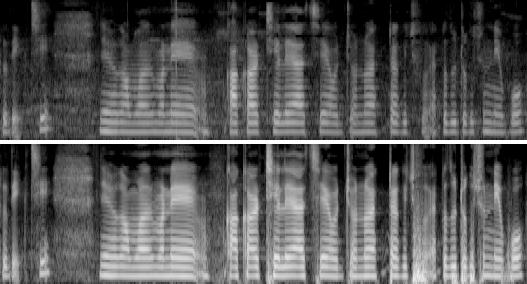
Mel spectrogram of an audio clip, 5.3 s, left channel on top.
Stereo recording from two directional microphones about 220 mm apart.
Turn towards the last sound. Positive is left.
turn(degrees=-50)  # may be behind; listen again after turning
